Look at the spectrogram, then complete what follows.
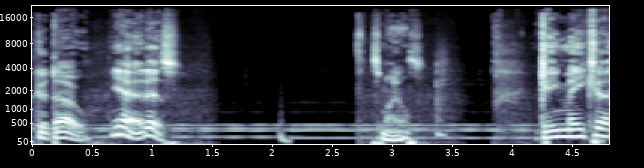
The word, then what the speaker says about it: Godot: So I made the mistake of it's pronounced Godot.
